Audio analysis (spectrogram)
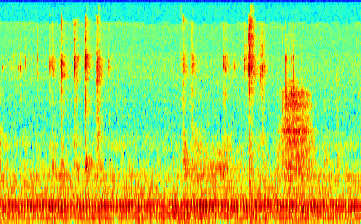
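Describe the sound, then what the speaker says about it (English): Quiet, rapid clicking of typing on a computer keyboard, scattered short keystroke bursts over a few seconds against a steady low background hum, with no one speaking. "So I'll type in Felina."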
